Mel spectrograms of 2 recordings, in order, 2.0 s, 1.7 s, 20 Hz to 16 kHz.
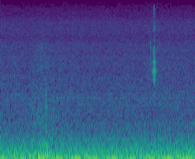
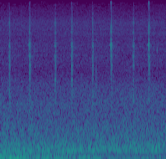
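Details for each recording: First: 2004 Cadillac CTS 3.6L V6 at idle: deep, uneven, shaking idle with a stumbling pulse from a cylinder 3 misfire. Codes P0203, P0300 and P0303 point to a faulty injector 3 driver in the ECM. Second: 2004 Cadillac CTS 3.6 V6 with misfire codes: powered fuel injector gives crisp, even ticks about five a second, showing the injector is good; fault traced to ECM injector driver.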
